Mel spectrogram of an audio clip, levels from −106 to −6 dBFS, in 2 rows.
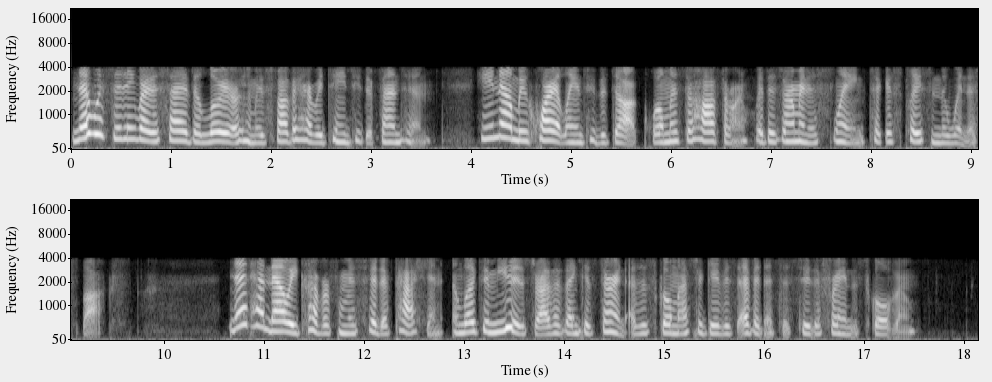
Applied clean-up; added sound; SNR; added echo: none; none; none; none.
